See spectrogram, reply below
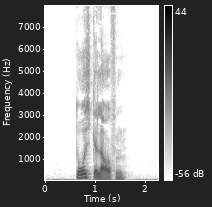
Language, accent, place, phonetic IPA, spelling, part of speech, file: German, Germany, Berlin, [ˈdʊʁçɡəˌlaʊ̯fn̩], durchgelaufen, verb, De-durchgelaufen.ogg
- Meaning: past participle of durchlaufen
